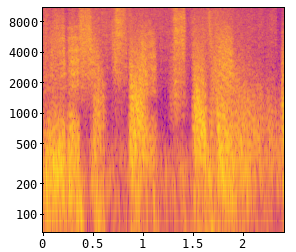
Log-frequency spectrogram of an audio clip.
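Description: Cartoon audio mangled by heavy distortion and pitch effects: a character's shout is turned into a string of loud, harsh noise bursts, about three a second.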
